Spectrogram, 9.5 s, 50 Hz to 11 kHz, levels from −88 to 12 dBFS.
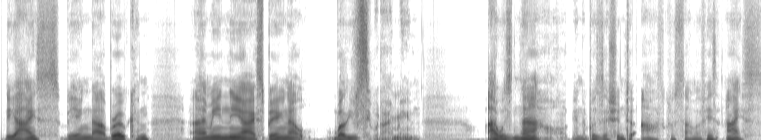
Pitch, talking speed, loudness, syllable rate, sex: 90 Hz, 170 wpm, -22 LUFS, 4.8 syllables/s, male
